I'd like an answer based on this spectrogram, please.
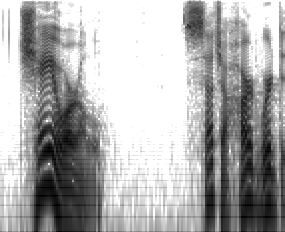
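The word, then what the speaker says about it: ceorl: c-e-o-r-l it is pronounced che oral it says that it's two syllables but i feel like it should be three syllables che oral ch oral okay noun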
